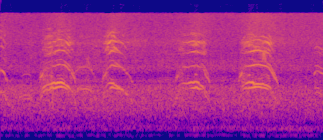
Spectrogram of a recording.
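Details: African penguin chicks calling from inside a nest at Penguin Beach, begging for food from the adult caring for them; arched, nasal, harmonic-rich cries repeated roughly every half to one second, four in a row.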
